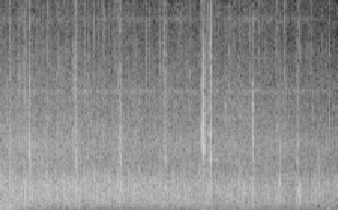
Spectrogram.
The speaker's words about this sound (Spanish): Porque, hermano, para que no pierda su sabor, démosle, démosle palmas fuertes a nuestro Señor. Gloria a Dios.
